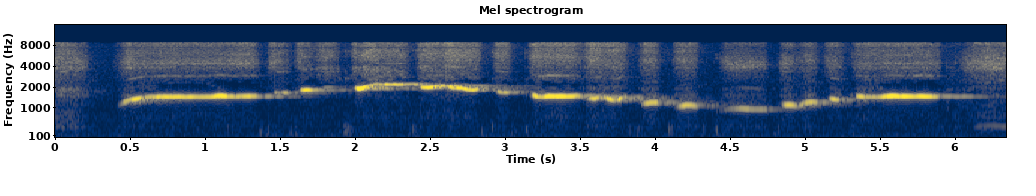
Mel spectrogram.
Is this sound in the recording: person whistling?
yes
